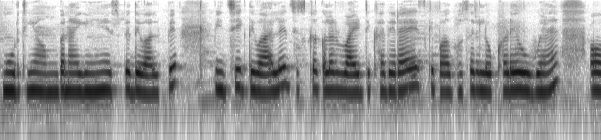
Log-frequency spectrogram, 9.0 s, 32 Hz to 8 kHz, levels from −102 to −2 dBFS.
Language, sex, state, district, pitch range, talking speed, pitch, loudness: Hindi, female, Goa, North and South Goa, 220-235 Hz, 185 wpm, 225 Hz, -21 LUFS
